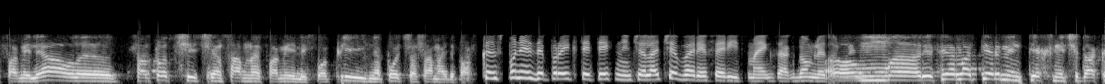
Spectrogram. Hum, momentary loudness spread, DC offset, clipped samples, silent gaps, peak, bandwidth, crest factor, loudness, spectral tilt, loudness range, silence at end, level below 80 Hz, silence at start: none; 5 LU; under 0.1%; under 0.1%; none; 0 dBFS; 4.3 kHz; 10 dB; -11 LUFS; -8.5 dB/octave; 2 LU; 0 s; -44 dBFS; 0.05 s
